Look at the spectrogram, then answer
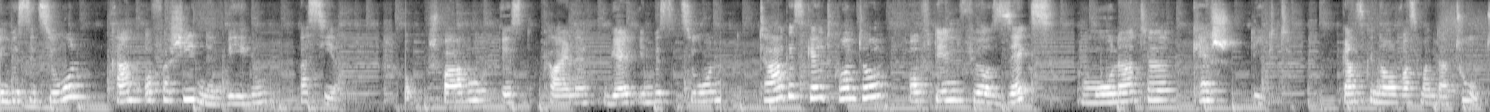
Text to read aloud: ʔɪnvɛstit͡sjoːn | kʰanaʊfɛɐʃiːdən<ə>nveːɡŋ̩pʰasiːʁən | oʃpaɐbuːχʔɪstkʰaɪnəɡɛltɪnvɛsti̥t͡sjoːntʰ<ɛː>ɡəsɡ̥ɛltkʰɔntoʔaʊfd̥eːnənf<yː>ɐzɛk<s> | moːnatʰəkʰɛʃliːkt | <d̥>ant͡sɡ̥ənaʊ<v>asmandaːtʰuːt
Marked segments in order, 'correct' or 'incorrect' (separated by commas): correct, incorrect, correct, correct, incorrect, correct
